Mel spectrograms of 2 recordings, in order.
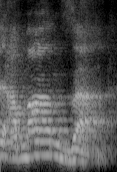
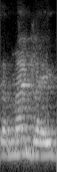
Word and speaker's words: Amandla: Some people say Amanza, some people say Amandla, some people say Amanz. It's like a little bit different towards the end. No, many different languages, but Kimatla, Amandla is Amandla.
